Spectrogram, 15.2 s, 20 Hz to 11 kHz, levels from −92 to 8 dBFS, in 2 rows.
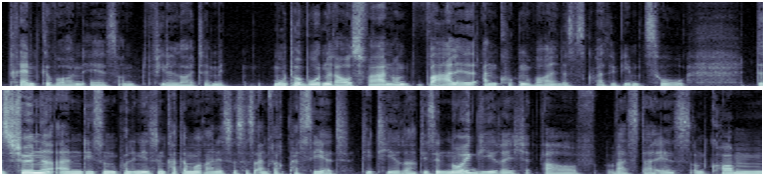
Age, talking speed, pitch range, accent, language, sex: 50-69, 165 wpm, 145-175 Hz, German, German, female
